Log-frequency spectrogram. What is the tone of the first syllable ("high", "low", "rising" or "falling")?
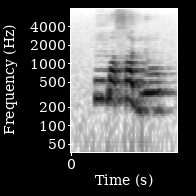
falling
